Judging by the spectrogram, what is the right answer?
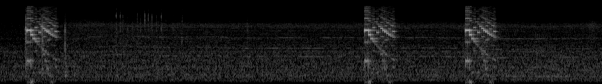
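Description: Tajima embroidery machine control panel chirping as its keys are pressed: three short falling chirps, one just after the start, one about three and a half seconds in and another a second later.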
